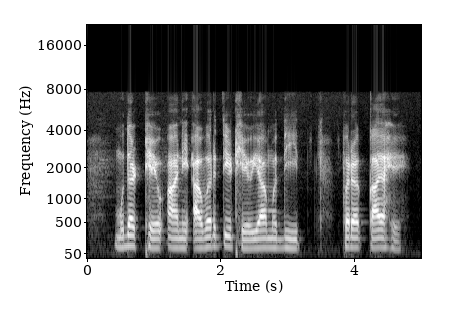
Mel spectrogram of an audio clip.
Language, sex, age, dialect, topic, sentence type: Marathi, male, <18, Standard Marathi, banking, question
